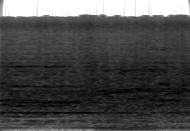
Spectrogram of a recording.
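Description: Stage wind machine blowing paper snow over the audience in a steady loud roar, with faint held notes of music underneath.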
